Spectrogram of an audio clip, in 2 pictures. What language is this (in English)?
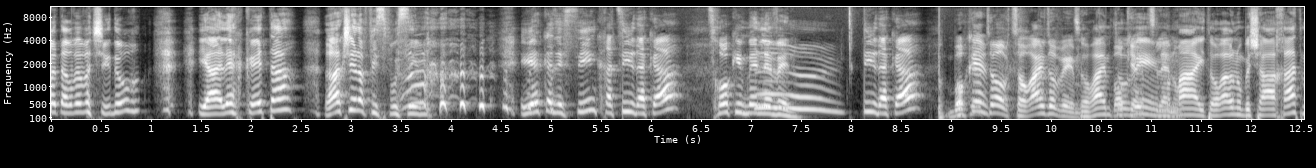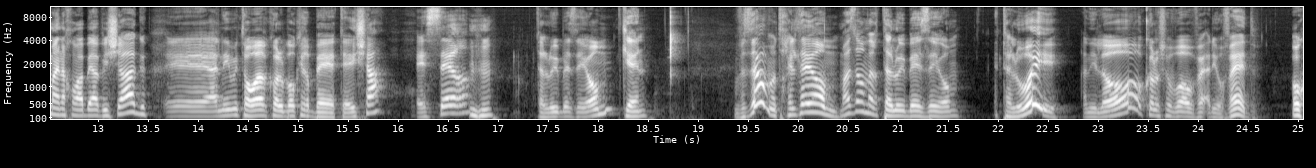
Hebrew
